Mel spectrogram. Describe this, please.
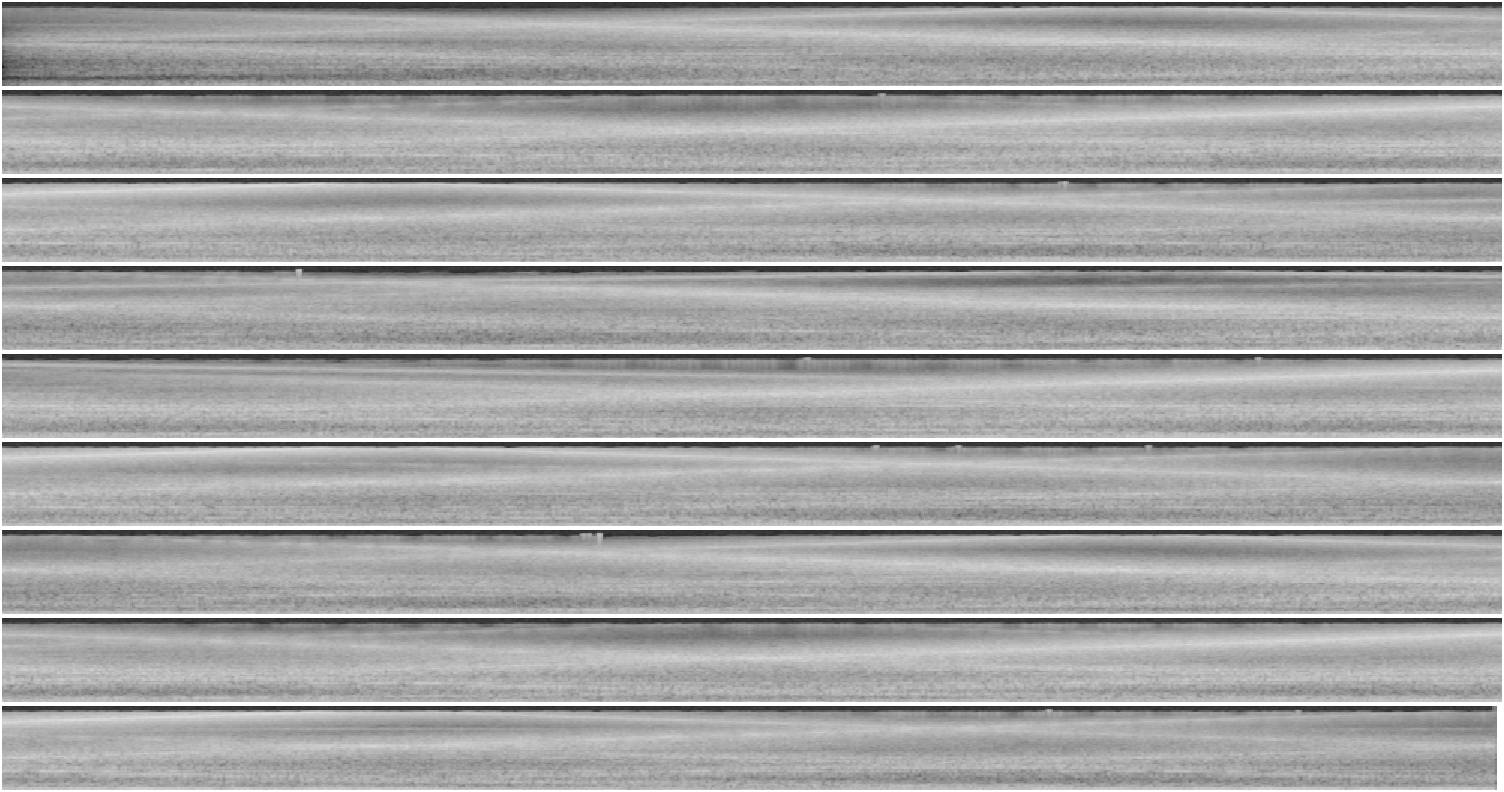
sine tone sweep mesh
A post-industrial feeling created with a tone generator, layering and reverb.
industrial, mesh, modulation, post-industrial, sine, sweep, tone, wave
